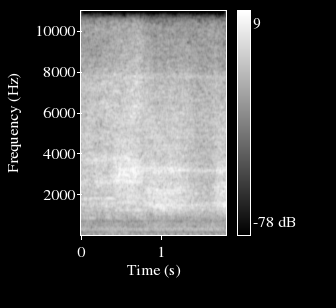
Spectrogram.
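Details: Tofaş Şahin engine idling after clutch repair with new release bearing and gearbox guide tube; steady, even idle with a low pulsing beat, no bearing whir, grinding or squeal, normal quiet release bearing.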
